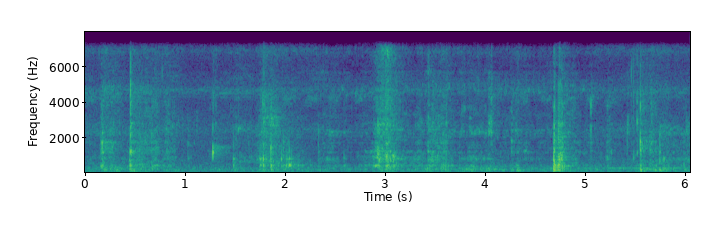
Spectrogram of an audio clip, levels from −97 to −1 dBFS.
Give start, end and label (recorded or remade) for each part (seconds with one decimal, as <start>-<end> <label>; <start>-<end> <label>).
0.0-2.3 recorded; 2.3-5.1 remade; 5.1-6.1 recorded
